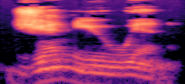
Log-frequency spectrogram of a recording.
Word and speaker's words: genuine: genu w i genu genuine genuine genuine first syllable stress genuine genuine genuine let's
